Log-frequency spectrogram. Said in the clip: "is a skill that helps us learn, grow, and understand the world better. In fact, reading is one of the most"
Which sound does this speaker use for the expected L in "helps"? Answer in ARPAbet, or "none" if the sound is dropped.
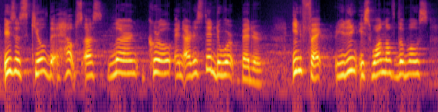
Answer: L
